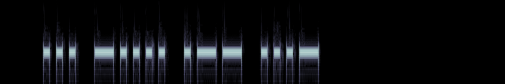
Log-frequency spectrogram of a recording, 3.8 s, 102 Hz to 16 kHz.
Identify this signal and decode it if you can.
Morse code, heard as a keyed tone, about 25 wpm, 700 Hz. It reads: S6WV
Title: Four Challenging Letter-Number Combinations 25wpm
